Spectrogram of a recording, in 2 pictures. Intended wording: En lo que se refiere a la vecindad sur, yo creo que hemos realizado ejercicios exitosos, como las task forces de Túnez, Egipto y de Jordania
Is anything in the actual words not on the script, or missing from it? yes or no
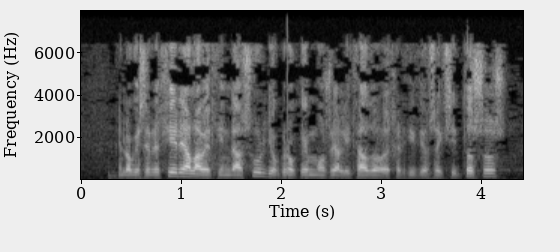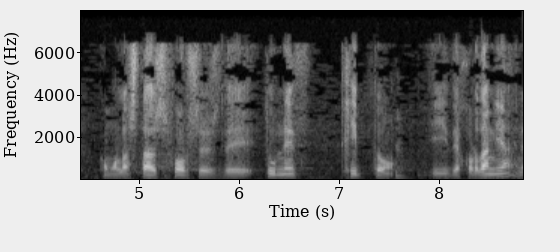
no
